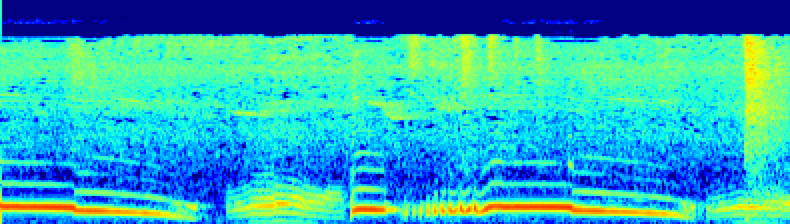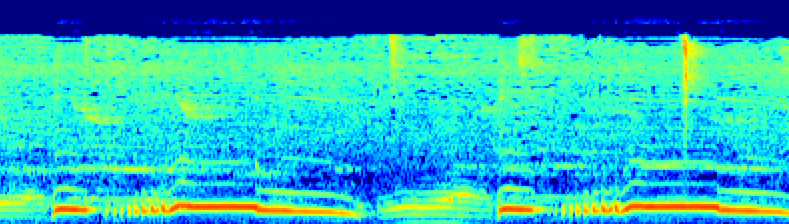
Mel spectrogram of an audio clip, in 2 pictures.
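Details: Pelung dove calling as a lure so a listening dove starts to sing: rich, low, drawn-out coos alternating with brief stepped notes, the cycle repeating roughly every three seconds, with faint clicks in the background.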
